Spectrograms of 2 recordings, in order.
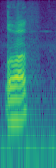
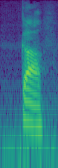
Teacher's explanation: একেবারে গোড়া না গোড়া দিয়ে আপনি উচ্চারণ করবেন অফ আর তার একটুখানি সামনে দিয়ে উচ্চারণ করবেন কাফ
